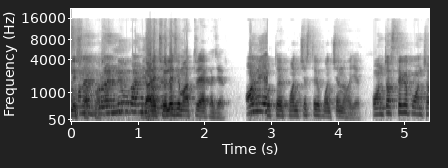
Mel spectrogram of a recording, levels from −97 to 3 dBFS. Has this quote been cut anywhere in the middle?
yes; 1 cut; at 2.9 s

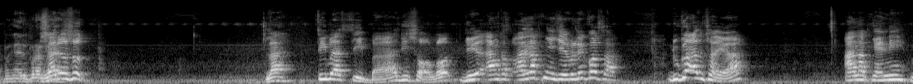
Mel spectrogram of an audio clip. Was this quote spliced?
no; 0 cuts

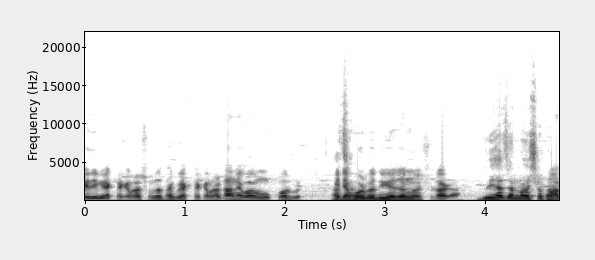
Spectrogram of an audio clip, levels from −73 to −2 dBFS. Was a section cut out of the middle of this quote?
no; 0 cuts

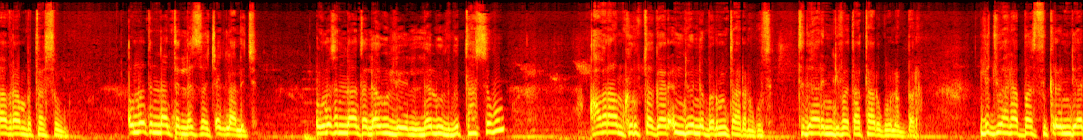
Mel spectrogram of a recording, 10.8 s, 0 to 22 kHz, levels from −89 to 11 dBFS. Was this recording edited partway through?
no; 0 cuts

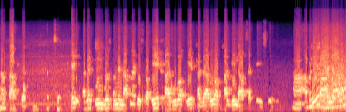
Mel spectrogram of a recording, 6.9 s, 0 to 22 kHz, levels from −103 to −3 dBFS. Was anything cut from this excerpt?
yes; 1 cut; at 1.4 s

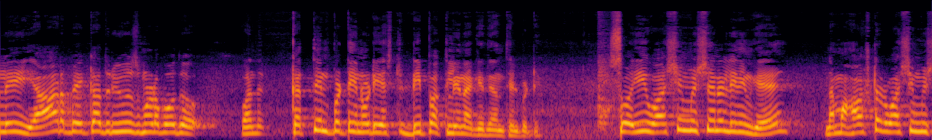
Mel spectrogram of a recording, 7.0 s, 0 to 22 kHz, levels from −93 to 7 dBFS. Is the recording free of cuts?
no; 1 cut; at 1.9 s

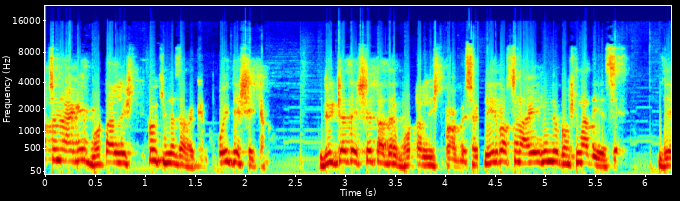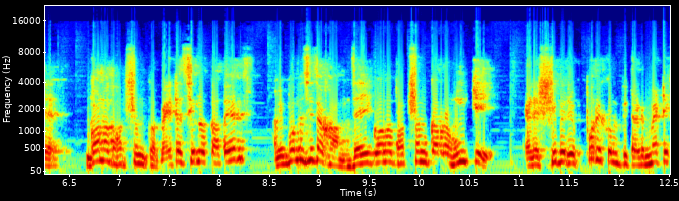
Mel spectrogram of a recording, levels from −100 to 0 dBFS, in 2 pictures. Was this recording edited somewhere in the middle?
yes; 1 cut; at 4.3 s

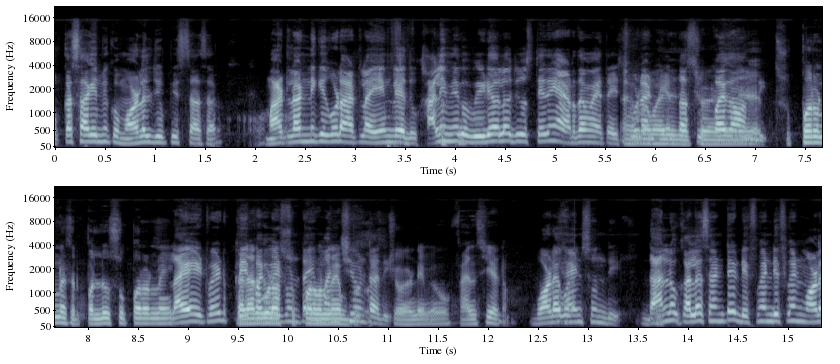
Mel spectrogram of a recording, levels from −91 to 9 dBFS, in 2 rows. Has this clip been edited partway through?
yes; 1 cut; at 12.8 s

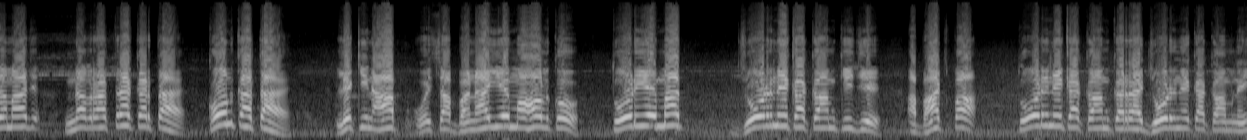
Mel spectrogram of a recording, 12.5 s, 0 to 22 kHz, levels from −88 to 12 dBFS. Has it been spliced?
no; 0 cuts

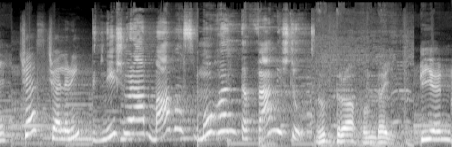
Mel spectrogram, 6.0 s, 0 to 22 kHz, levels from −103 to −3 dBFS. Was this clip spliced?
no; 0 cuts

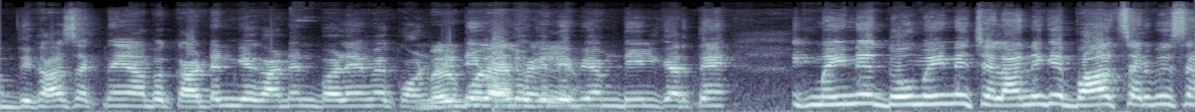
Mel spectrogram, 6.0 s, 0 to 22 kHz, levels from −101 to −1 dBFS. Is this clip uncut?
no; 1 cut; at 4.0 s

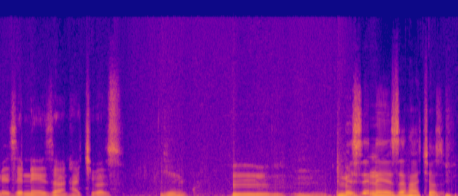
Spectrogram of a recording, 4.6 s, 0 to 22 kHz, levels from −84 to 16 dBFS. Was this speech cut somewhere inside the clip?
no; 0 cuts

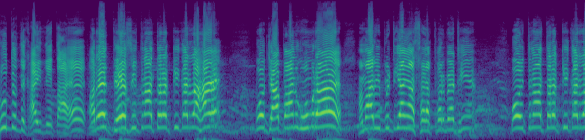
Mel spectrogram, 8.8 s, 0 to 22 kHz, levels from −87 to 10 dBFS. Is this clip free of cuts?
no; 1 cut; at 1.3 s

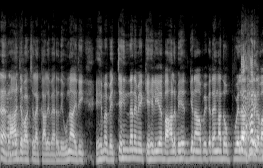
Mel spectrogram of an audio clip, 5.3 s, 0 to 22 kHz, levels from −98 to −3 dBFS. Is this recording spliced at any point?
no; 0 cuts

